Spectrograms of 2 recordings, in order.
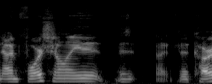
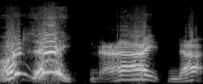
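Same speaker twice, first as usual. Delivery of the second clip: very loud, high warbling yell, pitch swinging wildly; 9 semitones higher, 13 dB louder than usual. Retelling trying the voice while driving: Bobcat Goldthwait impression. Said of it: "I wonder if I could do a Bobcat impression".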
